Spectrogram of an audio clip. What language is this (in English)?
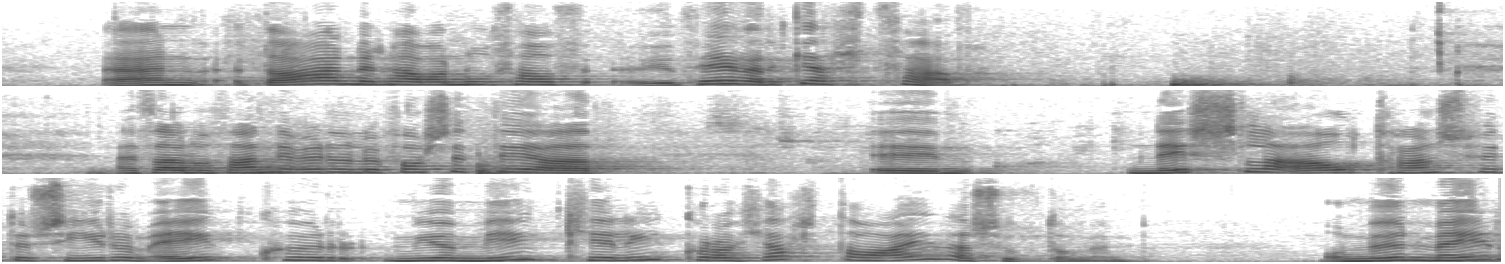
Icelandic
